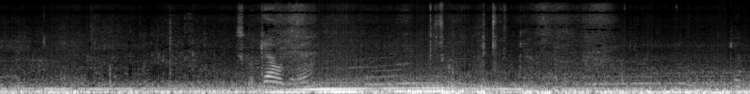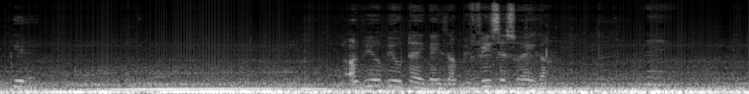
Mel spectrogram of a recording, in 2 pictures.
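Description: Car interior noise while driving: a steady low engine and road rumble heard from the back seat, with the engine's drone swelling and easing twice.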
